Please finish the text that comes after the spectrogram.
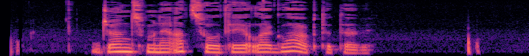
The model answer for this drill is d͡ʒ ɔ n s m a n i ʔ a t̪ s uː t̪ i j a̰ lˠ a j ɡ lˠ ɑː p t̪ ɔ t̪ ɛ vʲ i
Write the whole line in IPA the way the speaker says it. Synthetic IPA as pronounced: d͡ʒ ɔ n s m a n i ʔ a t̪ s uː t̪ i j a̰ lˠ a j ɡ lˠ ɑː p t̪ u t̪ a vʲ i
